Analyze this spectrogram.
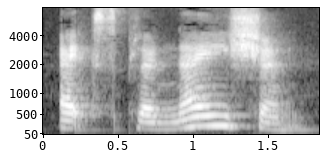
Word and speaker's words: explanation: the next box along has four syllables also with the emphasis on the third syllable explanation explanation okay I think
